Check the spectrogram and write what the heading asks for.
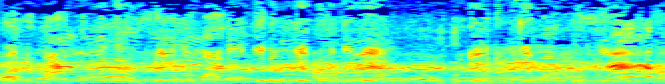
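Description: Many young children's voices chattering and calling at once, overlapping without a break.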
